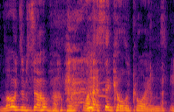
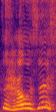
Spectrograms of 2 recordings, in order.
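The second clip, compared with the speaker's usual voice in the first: mock outraged stripper; 8 semitones higher, 6 dB louder than usual. Stripper reacting in retold story.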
